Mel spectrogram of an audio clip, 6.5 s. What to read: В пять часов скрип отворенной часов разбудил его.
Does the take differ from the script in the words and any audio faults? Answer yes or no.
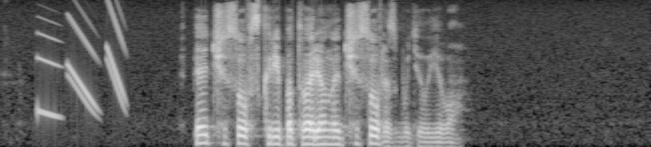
yes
